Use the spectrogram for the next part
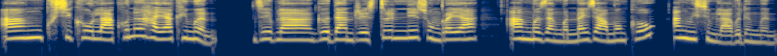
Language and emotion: Bodo, happy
